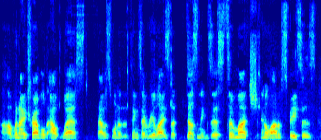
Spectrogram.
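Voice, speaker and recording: A man's voice: lowish voice, flat delivery, moderate pace, pushed and bright. A man from Virginia hosting a casual interview over a video call, friendly and upbeat. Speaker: podcast host.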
